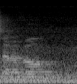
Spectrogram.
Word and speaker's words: Centralville: And so the neighborhood I'm studying, it's spelled Centralville, it's pronounced Centerville, I don't know why.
